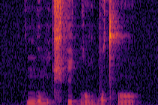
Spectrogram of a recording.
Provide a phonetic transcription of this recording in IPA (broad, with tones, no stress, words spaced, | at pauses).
n̪u˧mt͡ɕʰi˧ ɡɔ̃˨˩ bɔ˥˧t̪ʰɔ̃˧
